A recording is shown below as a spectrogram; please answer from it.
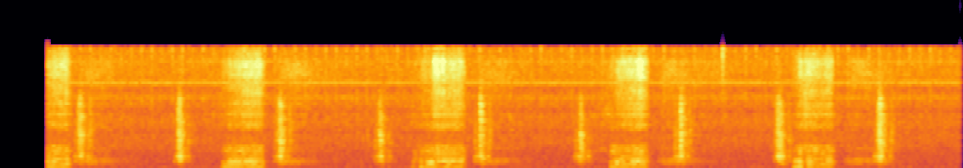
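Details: Pomeranian dozing while sitting in the bath, snoring: a squeaky, rising nasal whine with harmonics and breathy noise bursts, repeating roughly every two seconds over a soft steady hiss.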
